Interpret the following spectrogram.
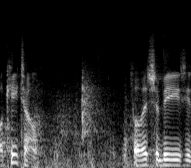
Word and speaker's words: ketone: in the entire word ketone but typically you will see the o any ending and it looks like one but it's pronounced own always its own for ketone what would be the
